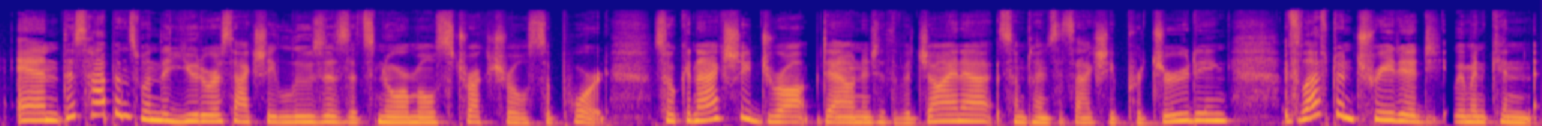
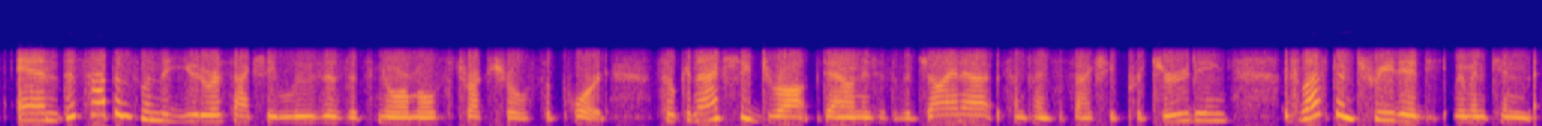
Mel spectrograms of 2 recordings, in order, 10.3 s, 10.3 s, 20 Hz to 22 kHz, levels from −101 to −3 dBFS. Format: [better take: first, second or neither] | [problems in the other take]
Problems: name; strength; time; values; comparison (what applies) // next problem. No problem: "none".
first | phone-call audio; poor line; nothing above 4 kHz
